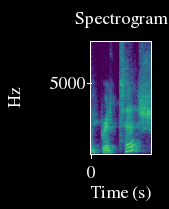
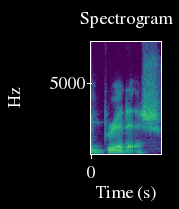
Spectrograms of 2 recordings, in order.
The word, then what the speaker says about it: British: in other accents so British English they would say British and we would say British with with the flap great question I do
